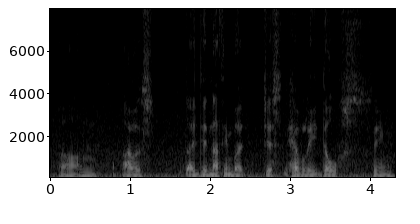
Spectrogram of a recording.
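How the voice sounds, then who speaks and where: With a very deep, low pitch and a dark, mellow tone, a man speaks fairly slowly, somewhat breathy, with fairly even intonation. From Hawaii. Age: 60s. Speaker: cancer patient, guest. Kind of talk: personal testimony.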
